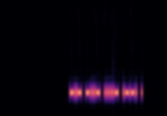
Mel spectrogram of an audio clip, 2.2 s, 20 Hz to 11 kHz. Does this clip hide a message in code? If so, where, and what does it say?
Yes: Morse code from 0.9 to 1.9 s, heard as a keyed tone, about 64 wpm, 700 Hz. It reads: KX4PE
